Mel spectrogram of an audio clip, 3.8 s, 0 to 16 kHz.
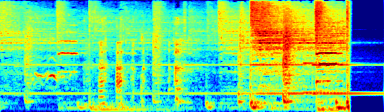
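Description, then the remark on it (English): A plastic chair squeaks and creaks repeatedly, a run of shrill, uneven squeals that grow louder toward the end before stopping abruptly. “I've actually tried to um, spray that WD 40 on it. I can't seem to find the spot that it's squeaky.”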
